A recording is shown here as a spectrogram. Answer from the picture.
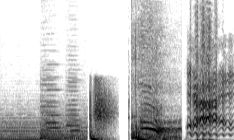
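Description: Comic sound effects: a brass music sting trails off, then two loud whack-like hits about a second in, the second with a short falling squeal.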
